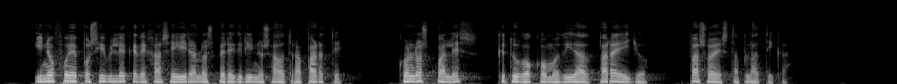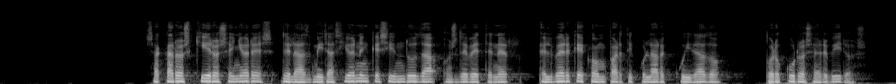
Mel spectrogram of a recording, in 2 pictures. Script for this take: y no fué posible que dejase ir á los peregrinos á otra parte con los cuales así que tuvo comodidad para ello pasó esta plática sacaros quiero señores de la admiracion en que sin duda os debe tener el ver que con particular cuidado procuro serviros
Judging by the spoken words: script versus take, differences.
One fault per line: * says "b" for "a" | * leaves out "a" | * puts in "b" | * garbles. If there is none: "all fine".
* leaves out "así"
